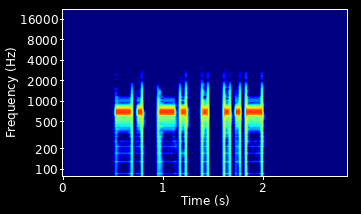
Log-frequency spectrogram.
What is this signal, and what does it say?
Morse code, heard as a keyed tone, about 22 wpm, 700 Hz. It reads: NNEU
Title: All Cut Numbers - 4-Digit 22wpm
